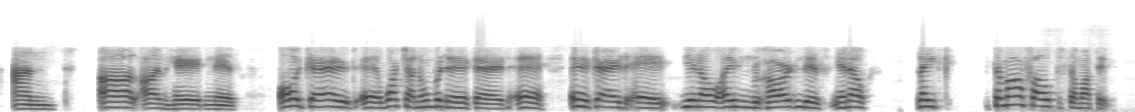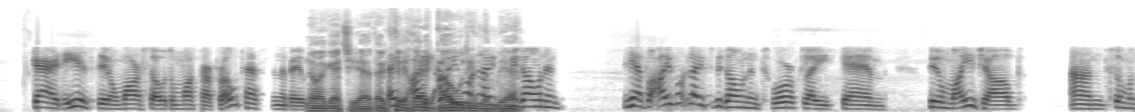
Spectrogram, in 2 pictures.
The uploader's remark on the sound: Opens the phone lines, urging listeners to share their thoughts and experiences regarding the Irish Police.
